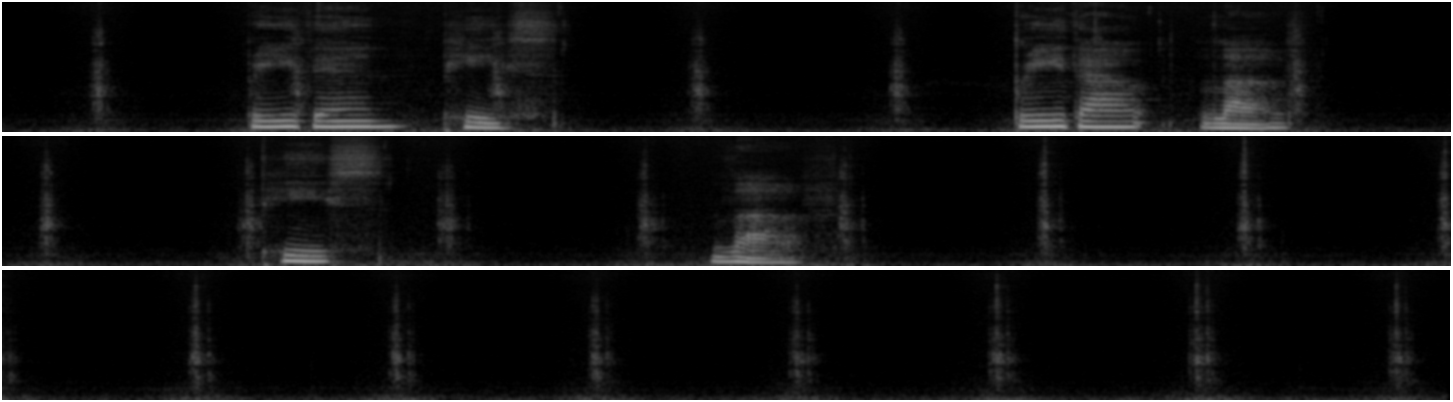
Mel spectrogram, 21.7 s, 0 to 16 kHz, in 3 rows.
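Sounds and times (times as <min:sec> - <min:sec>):
clock ticking: 0:00.4 - 0:03.7, 0:04.4 - 0:06.7, 0:07.4 - 0:07.7, 0:08.4 - 0:09.7, 0:10.4 - 0:11.7, 0:12.4 - 0:12.8, 0:13.4 - 0:13.8, 0:14.4 - 0:14.8, 0:15.4 - 0:15.8, 0:16.4 - 0:16.8, 0:17.4 - 0:18.7, 0:19.4 - 0:21.7
speech: 0:01.2 - 0:02.8, 0:05.1 - 0:06.6, 0:08.6 - 0:09.2, 0:10.8 - 0:11.4.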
